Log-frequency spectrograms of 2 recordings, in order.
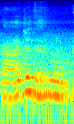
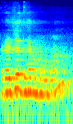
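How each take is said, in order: First: The first vowel is said long. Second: The first vowel is said short. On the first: The speaker calls it right. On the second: The speaker calls it wrong.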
